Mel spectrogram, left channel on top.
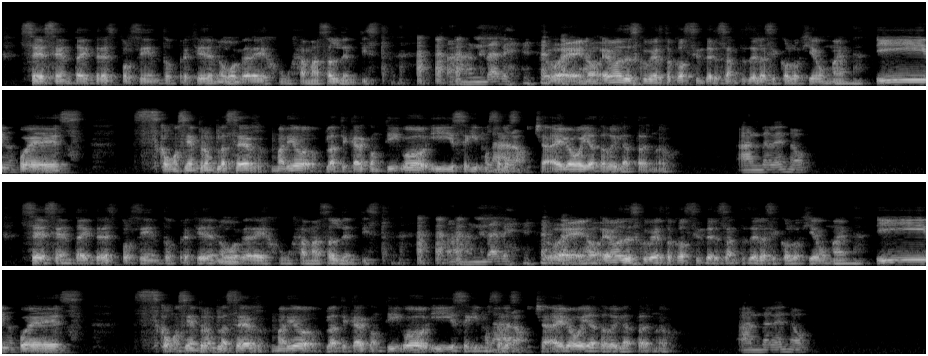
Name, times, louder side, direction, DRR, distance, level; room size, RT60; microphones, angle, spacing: voice 1, 0.0-3.7 4.1-5.0 5.4-10.0 10.6-14.4 14.6-15.9, left 1 dB, 65° left, 1 dB, 1.5 m, -25 dB
voice 2, 4.4-5.9 9.2-9.8 14.1-14.5 16.6-17.3, left 2 dB, 50° left, 4 dB, 2.0 m, -32 dB
5.3 x 5.3 x 4.7 m, 0.24 s
head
